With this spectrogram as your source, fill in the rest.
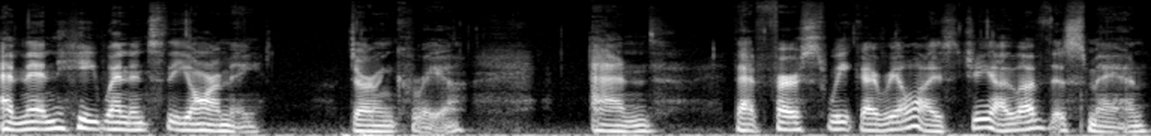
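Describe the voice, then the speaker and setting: Audible room echo surrounds a woman whose very deep, low voice has lively intonation. She speaks at a fairly slow pace with long, frequent pauses. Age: 80s+. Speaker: interview guest. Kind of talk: interview. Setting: studio.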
